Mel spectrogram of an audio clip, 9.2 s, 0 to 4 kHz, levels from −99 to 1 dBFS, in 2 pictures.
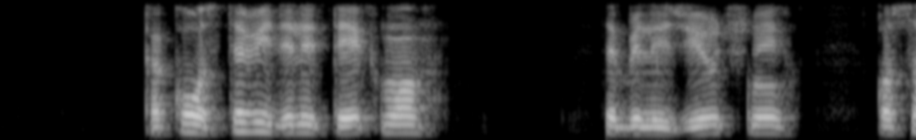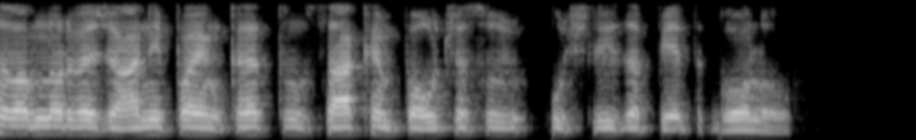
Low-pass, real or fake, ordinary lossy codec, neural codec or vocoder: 3.6 kHz; real; none; none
